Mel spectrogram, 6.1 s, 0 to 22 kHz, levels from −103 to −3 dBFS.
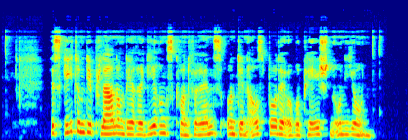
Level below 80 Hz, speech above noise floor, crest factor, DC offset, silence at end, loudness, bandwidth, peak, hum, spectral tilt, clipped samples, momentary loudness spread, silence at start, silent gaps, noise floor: -68 dBFS; 22 dB; 18 dB; under 0.1%; 0.4 s; -23 LUFS; 10 kHz; -6 dBFS; none; -3.5 dB/octave; under 0.1%; 12 LU; 0.05 s; none; -45 dBFS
